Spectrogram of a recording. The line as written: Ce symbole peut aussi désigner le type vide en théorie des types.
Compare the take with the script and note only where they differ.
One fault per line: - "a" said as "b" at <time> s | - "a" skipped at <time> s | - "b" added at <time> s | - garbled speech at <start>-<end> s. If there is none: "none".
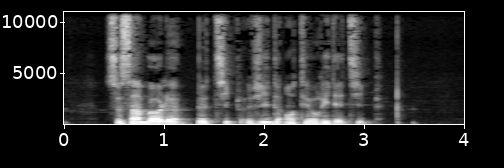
- "peut aussi désigner" skipped at 1.3 s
